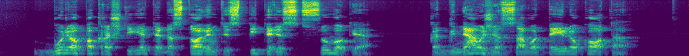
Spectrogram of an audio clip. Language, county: Lithuanian, Vilnius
